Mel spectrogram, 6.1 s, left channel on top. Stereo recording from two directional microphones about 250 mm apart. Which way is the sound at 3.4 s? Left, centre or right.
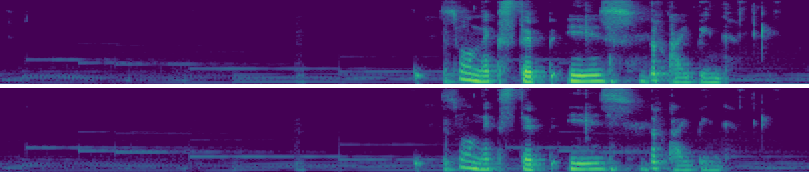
Left.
